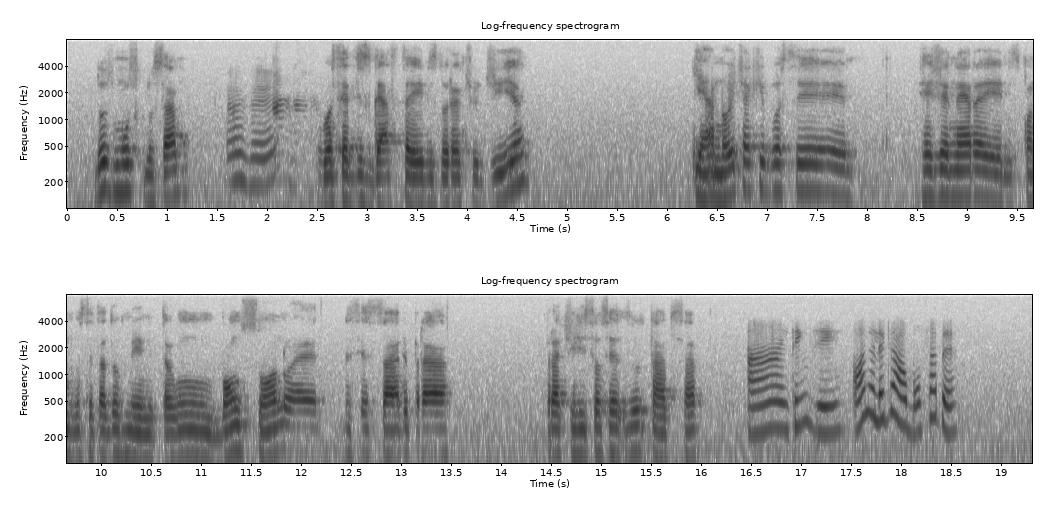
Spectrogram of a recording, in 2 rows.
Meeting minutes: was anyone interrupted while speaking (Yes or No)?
No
